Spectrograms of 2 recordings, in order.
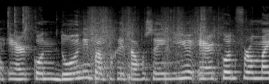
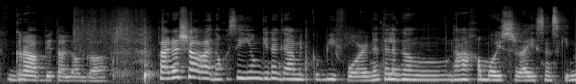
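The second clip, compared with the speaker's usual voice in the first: ordinary talk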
